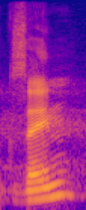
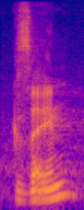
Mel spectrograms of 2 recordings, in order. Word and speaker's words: Xane: So I'm here to present you Xane. That's how it's pronounced, Xane.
